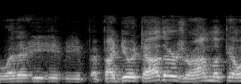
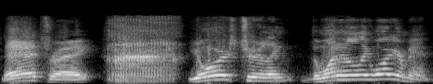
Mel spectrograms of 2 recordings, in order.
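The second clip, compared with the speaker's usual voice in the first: growled wrestler entrance, with a long drawn-out pause on "Yours truly"; trademark entry; 3 dB louder, slower than usual. Acted. Wrestler greeting his viewers with his trademark entry voice. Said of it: "That is my trademark entry right there".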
